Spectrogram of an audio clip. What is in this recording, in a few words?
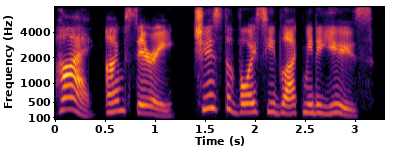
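Australian English; iOS 26 Sounds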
